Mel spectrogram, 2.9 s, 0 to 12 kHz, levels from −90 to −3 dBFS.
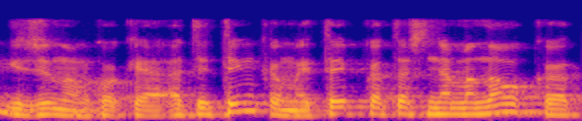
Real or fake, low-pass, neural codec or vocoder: real; 7.2 kHz; none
